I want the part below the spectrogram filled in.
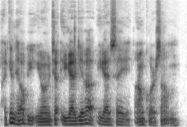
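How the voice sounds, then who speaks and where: A man's voice: low-pitched, rapid-fire, vocal fry. An American man co-hosting a casual talk show, rambling and joking and correcting himself as he goes. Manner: rambling, jokey, self-correcting. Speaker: podcast co-host. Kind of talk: casual chat.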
